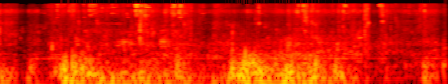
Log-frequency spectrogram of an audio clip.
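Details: Dogs playing rough at a dog park, a low, rumbling growl in heavy bursts, swelling twice and fading, with scuffling and outdoor noise behind.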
